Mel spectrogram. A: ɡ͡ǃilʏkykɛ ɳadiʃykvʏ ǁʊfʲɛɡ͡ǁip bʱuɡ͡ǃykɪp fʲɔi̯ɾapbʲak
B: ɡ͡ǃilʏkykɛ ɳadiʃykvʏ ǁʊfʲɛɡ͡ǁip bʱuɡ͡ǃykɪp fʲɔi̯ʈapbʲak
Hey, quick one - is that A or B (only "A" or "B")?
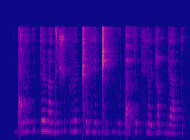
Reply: B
